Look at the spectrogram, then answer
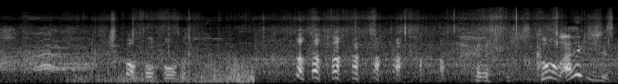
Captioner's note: chuckles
